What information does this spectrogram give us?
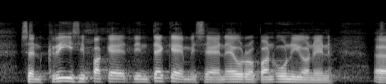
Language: Finnish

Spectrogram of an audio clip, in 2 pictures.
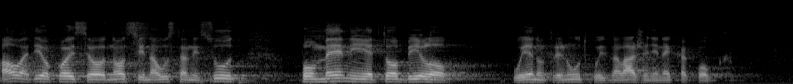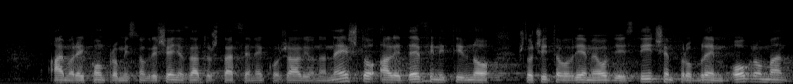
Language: Croatian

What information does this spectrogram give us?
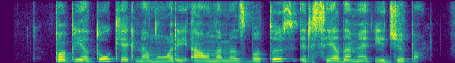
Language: Lithuanian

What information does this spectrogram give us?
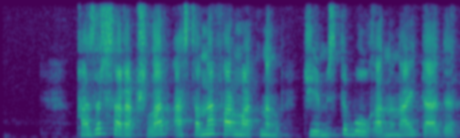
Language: Kazakh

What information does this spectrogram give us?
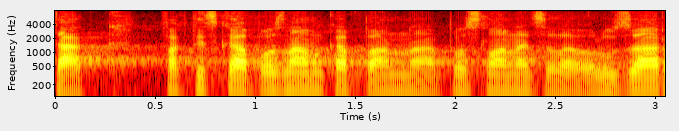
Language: Czech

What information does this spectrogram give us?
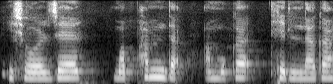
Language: Manipuri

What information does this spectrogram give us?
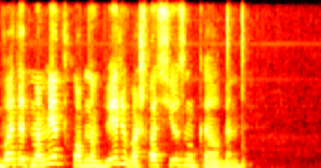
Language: Russian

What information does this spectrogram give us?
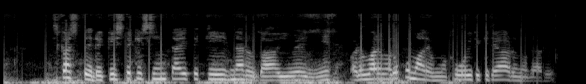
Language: Japanese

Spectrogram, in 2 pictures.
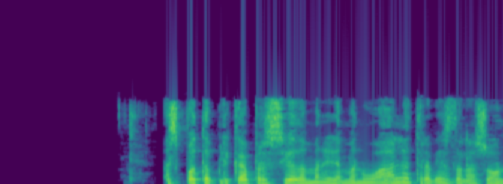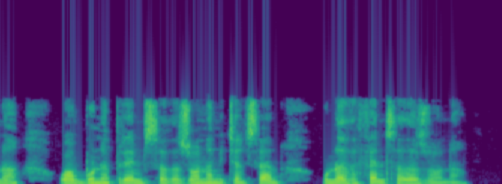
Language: Catalan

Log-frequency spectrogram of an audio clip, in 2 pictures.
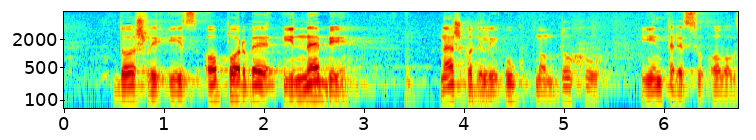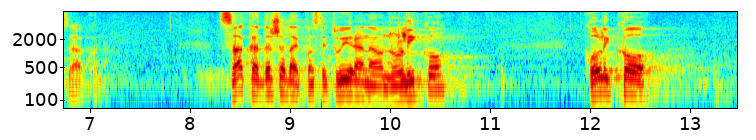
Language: Croatian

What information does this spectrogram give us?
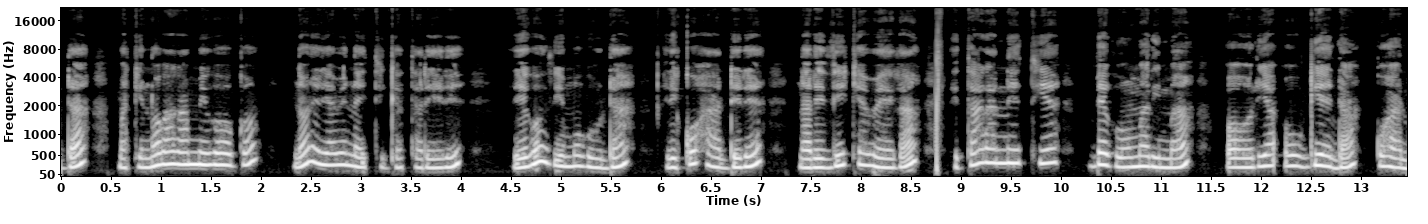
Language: Kikuyu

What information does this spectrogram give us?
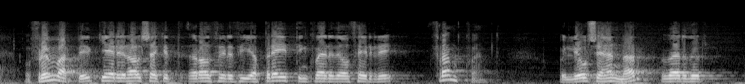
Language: Icelandic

